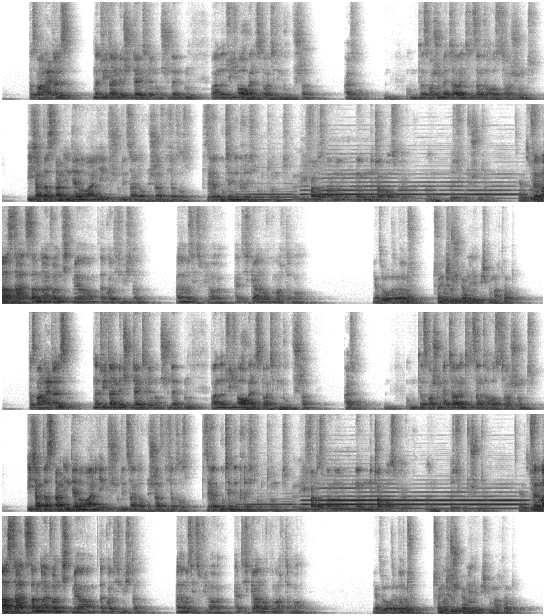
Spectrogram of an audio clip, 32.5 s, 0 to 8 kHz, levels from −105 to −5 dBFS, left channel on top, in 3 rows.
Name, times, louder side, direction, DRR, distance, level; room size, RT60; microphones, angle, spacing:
voice 1, 0.5-1.5 1.8-3.9 4.2-6.2 6.8-7.2 8.1-10.6 11.3-14.6 14.8-20.7 21.4-24.6 25.2-27.7 29.5-29.8 30.3-30.6 31.0-31.1, right 2 dB, 85° right, 1.2 m, -25 dB
Wind instrument woodwind instrument, 15.4-21.6, right 6 dB, 10° right, 1.5 m, -26 dB
voice 2, 21.2-21.8 29.1-29.9 30.4-31.9, equal, 15° left, 1.2 m, -27 dB
6.7 x 6.6 x 2.3 m
head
